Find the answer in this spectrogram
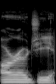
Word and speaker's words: ROG: meant to be said maybe I could just say Rog Ally it's the same I'm just not sure with these things you're saying Rogue is how you pronounce it that actually I think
